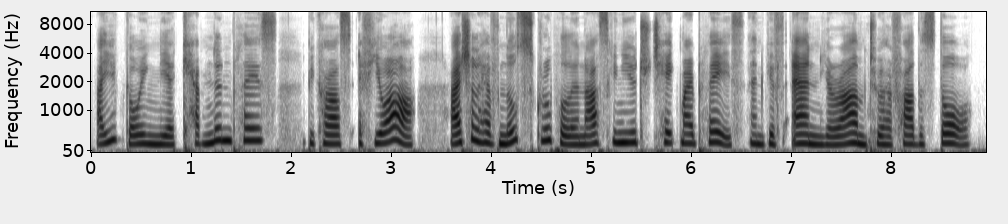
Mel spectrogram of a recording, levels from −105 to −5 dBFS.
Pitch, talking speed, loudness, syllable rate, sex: 225 Hz, 210 wpm, -19 LUFS, 5.3 syllables/s, female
